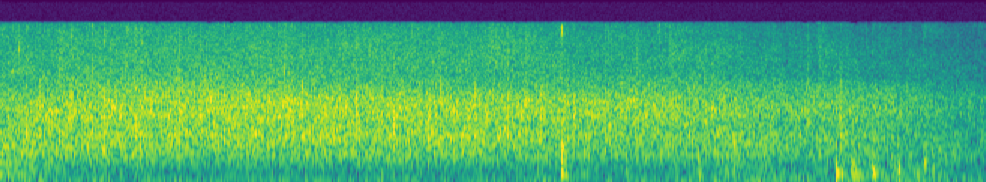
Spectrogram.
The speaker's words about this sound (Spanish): Un aplauso fuerte para nuestras madres.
